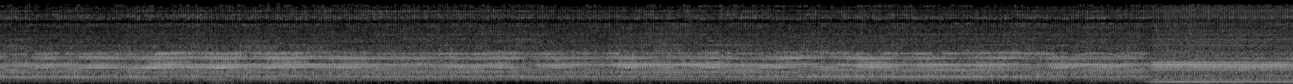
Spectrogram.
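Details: Cheap small two-stroke leaf blower that wouldn't start, at full speed while the H (full-speed) mixture screw is set: high, fairly steady scream with slight waver; runs strong and healthy.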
